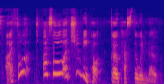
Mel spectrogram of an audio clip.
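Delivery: a touch of alarm; astonished exclamation. Acted. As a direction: exclaim at a baffling sight. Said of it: "exclaimed Missus Bird".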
